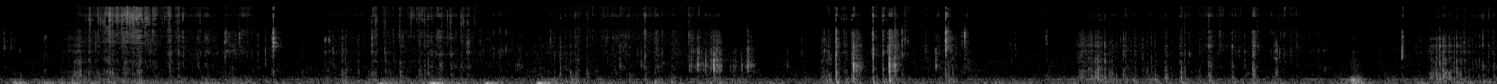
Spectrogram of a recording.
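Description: A solid, hand-sized oval white soap bar with pink streaks is held in the hand and scraped and carved with a metal blade, with flakes falling away. Quiet, dry scraping and crisp crackling shavings repeat throughout, with occasional sharper clicks over a low, steady rumble.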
